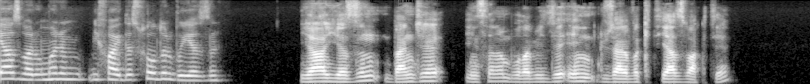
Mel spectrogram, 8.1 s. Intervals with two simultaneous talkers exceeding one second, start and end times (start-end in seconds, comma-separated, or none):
none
